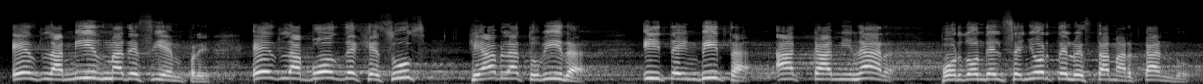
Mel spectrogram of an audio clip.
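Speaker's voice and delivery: emphatic sermon in long, insistent phrases; preaching. Acted. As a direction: drive it home to the congregation. Preaches to a congregation.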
